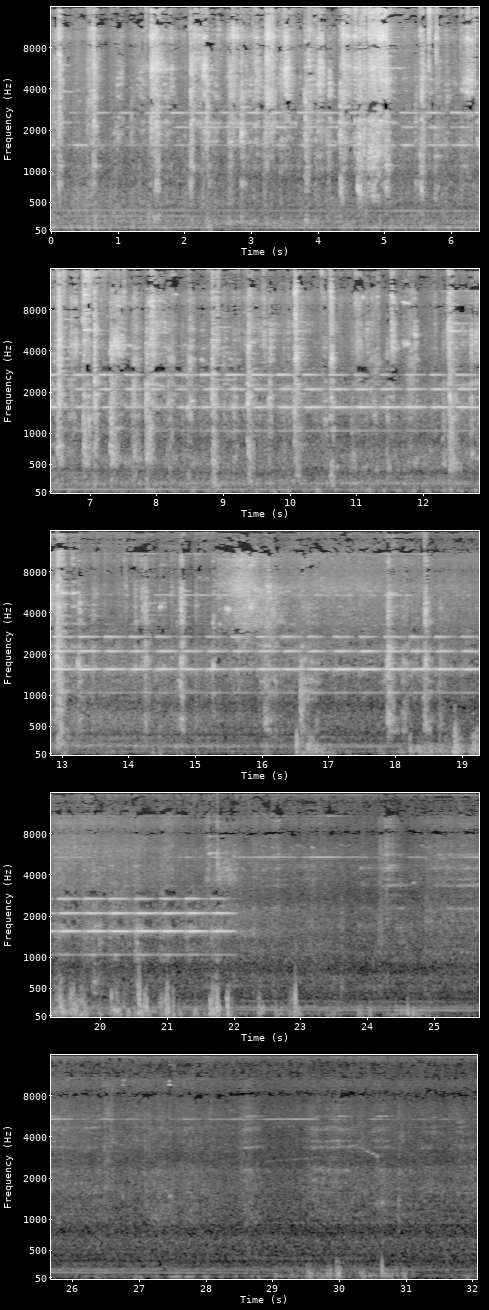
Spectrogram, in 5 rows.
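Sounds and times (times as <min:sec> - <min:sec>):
level-crossing bell ringing: 0:00.0 - 0:24.2
train wheels clicking over rail joints: 0:00.0 - 0:28.9.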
